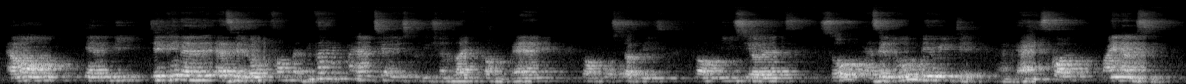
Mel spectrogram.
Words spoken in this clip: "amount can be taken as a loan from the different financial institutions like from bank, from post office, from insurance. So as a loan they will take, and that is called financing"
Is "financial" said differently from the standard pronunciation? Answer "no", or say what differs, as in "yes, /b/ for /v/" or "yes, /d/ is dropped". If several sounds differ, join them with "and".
yes, /s/ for /ʃ/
